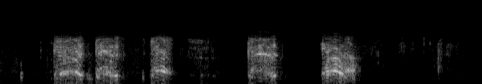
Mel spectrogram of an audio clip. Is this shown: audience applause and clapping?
no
